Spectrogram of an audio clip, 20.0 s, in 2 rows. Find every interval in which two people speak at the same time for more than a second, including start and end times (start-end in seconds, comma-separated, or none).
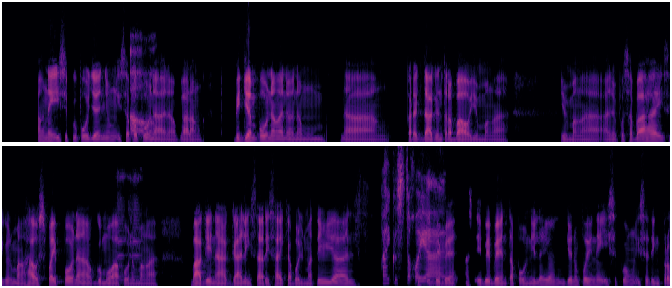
none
